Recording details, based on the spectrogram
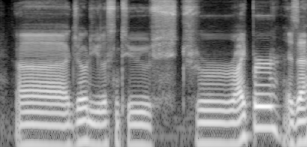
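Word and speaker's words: Stryper: Then it is definitely pronounced Striper, not Stripper. All right.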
